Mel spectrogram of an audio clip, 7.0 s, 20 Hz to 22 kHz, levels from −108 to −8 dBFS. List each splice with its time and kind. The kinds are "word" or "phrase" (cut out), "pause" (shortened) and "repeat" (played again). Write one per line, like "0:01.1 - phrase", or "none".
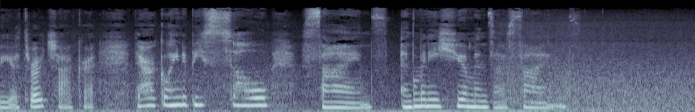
0:03.0 - word
0:04.1 - word
0:04.9 - word

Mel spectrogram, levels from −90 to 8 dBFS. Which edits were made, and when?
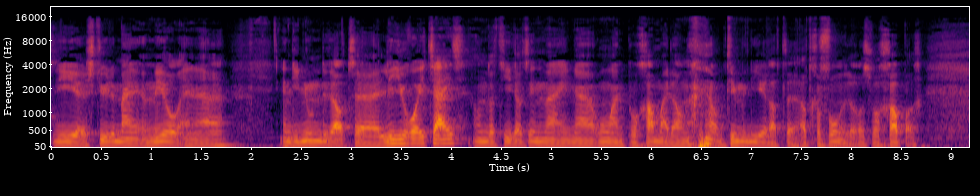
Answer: none

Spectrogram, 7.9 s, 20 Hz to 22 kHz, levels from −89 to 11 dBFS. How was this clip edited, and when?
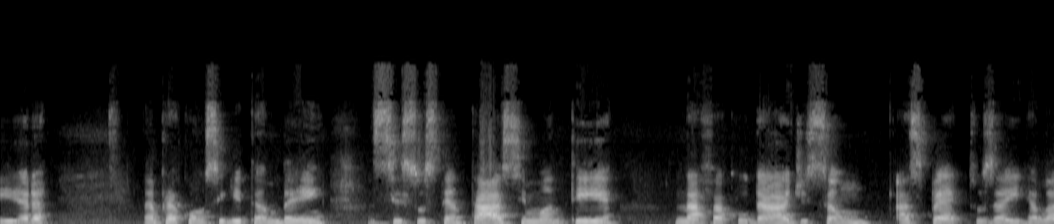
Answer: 0:02.8 - word

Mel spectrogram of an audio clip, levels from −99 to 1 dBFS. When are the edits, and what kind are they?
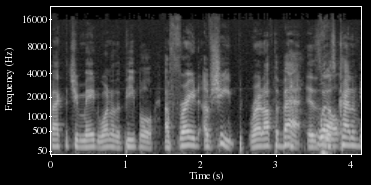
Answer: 0:01.4 - pause
0:02.6 - pause

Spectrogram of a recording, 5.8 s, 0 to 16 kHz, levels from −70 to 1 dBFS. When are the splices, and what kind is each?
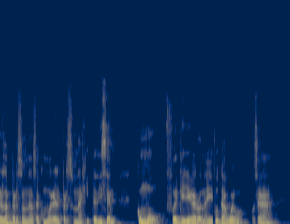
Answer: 0:01.7 - word
0:04.2 - word

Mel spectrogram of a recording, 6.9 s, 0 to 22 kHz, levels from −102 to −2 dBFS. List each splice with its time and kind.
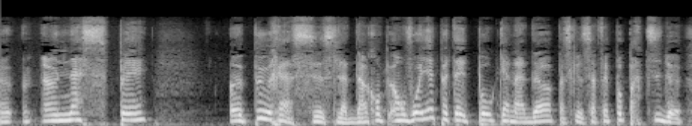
none

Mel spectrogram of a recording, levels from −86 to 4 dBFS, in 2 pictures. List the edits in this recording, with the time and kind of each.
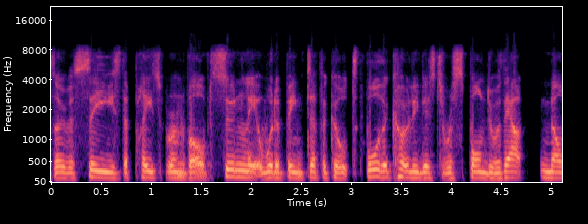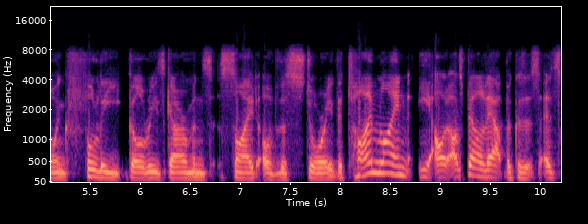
0:03.1 - pause
0:08.7 - word
0:09.2 - word

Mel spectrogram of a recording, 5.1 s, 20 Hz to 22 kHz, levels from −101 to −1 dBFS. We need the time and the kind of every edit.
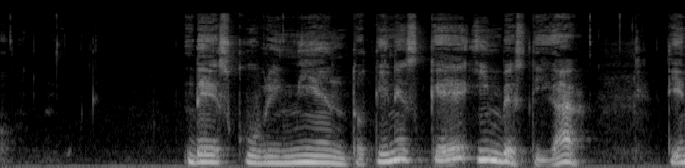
none

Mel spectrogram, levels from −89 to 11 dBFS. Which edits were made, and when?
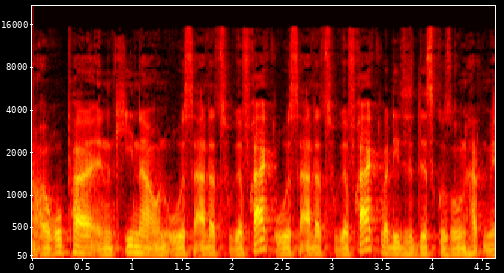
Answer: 0:02.4 - repeat

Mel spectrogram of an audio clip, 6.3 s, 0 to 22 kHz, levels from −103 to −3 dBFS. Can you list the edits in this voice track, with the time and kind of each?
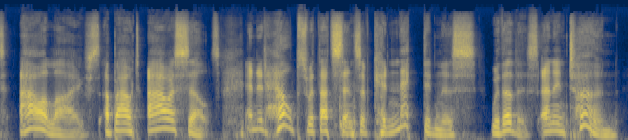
0:04.8 - pause

